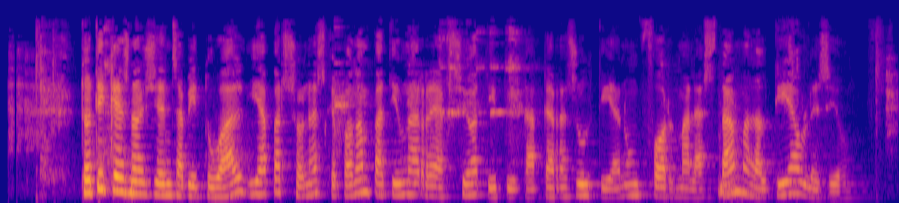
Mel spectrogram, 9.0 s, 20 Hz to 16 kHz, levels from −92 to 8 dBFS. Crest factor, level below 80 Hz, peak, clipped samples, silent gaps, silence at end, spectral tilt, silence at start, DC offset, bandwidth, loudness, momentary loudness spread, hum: 24 dB; -78 dBFS; -2 dBFS; under 0.1%; none; 0.05 s; -3.5 dB/octave; 0.1 s; under 0.1%; 11.5 kHz; -25 LUFS; 15 LU; none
